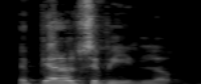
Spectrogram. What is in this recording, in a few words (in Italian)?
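"zipillo", dialetto crespinese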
